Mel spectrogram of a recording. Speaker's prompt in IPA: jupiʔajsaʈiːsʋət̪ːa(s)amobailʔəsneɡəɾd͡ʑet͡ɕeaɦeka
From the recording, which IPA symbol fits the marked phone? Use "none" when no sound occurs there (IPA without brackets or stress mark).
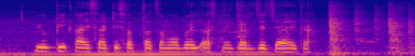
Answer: t͡s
